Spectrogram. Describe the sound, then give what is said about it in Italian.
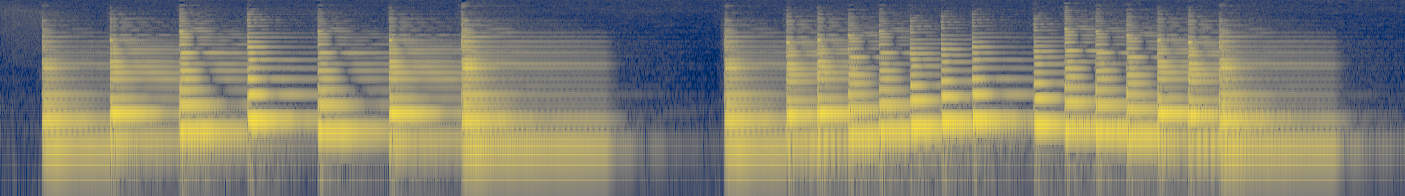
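An A minor arpeggio followed by the A melodic minor scale, rising and then falling, played as clear, separate sustained pitched notes at an even pace, with no voices. “Adesso vi facciamo sentire l'arpeggio e la scala minore melodica, ascendente e discendente.”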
